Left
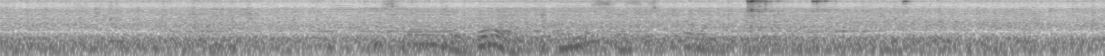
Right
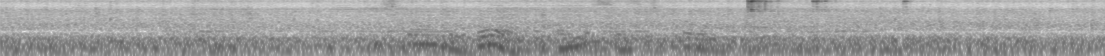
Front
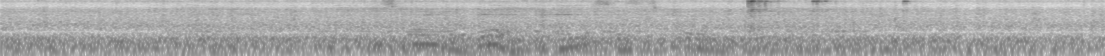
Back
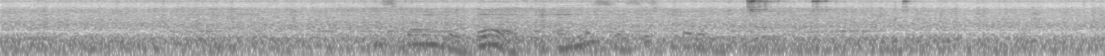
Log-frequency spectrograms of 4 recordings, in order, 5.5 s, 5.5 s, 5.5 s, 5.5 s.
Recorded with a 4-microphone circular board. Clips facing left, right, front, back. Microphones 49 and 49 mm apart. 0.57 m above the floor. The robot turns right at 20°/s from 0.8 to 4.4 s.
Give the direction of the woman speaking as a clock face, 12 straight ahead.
6 o'clock.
